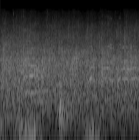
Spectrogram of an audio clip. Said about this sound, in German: Einen großen Applaus für die ganzen Fischfänger und die ganzen Fischer hier. Richtig schön.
